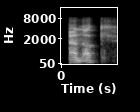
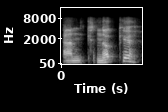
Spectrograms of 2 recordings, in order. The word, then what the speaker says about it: anCnoc: Si vous regardez un peu comment ça s'écrit, là, ça s'écrit avec un C dans le milieu, hein, à ne pas prononcer les C comme ça. Et on le dit sur l'étiquette aussi, là, pronounce A-NOK. Ne pas prononcer Anknok.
